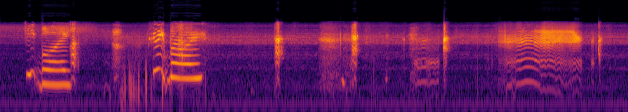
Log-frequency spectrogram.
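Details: Infant boy with hiccups: short, sharp, jerky bursts every second or two between fussy vocal sounds.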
